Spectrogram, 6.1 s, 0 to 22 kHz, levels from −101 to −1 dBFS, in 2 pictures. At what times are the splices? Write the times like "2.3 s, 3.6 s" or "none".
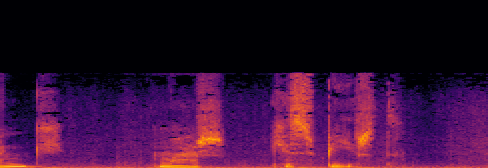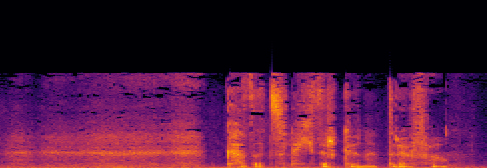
none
